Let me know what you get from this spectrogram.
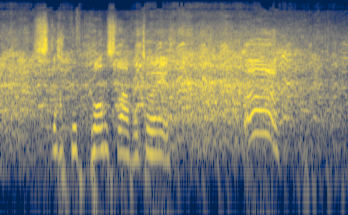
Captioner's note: audience laughter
